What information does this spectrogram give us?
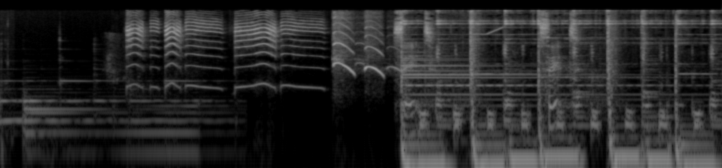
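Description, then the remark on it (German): A festive Christmas song made specifically for dogs, developed with the support of veterinarians and animal behaviour researchers: held organ-like notes, then bright, repeated squeaky-toy chirps sliding up and down, before a full band kicks in loud with bass and jingling accompaniment. “Falls Sie sich schon immer mal gefragt haben, wie ein Weihnachtssong klingt, der speziell für Hunde entwickelt wurde, Sie haben soeben das Ergebnis gehört.”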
